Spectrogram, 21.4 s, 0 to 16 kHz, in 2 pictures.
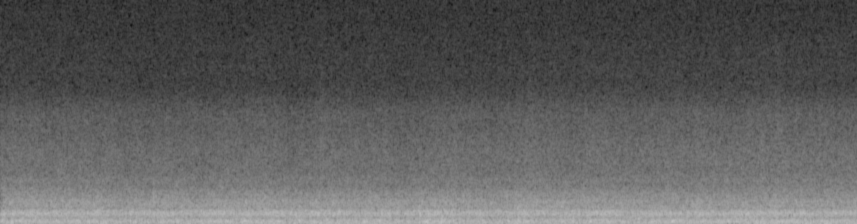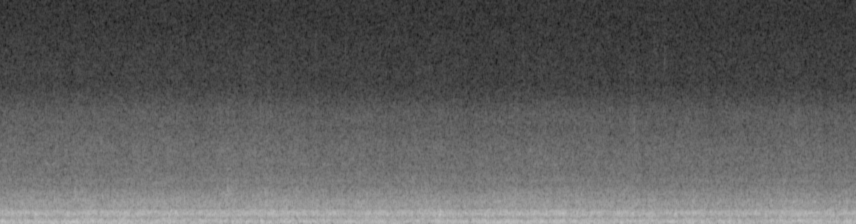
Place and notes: burg/wupper: ufer der wupper - the city, the country & me: alongside the wupper river
the city, the country & me: october 15, 2011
